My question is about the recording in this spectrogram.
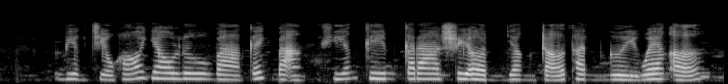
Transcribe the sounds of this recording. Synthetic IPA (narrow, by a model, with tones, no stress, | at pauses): vi˨˩ək̚t͡ɕḭ˧˩˨əwxɔ˨˦za˧wlɨ˧wvaː˨˩ka˦˥jk̚ɓa̰ː˧˨nxi˨˦ənki˧mka˧ɗaː˧si˧ʔə˨˩nzə˨˩nt͡ɕəː˧˩t̪ʰa˨˩jŋ̟ŋɨ˨˩əjkwɛ˧nʔəː˧˩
